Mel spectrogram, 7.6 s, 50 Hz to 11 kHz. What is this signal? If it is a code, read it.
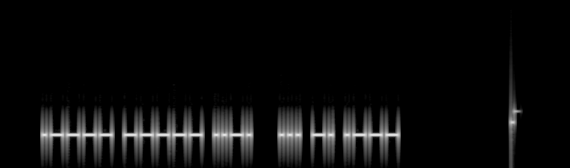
Morse code, heard as a keyed tone, about 21 wpm, 700 Hz. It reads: 10F SNJ
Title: Field Day Exchanges Encore - 22wpm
